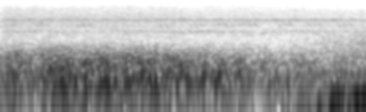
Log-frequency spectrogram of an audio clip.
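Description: A low, steady rumble in a horror film trailer's soundtrack, thunder-like, with no clear strikes or tones.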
